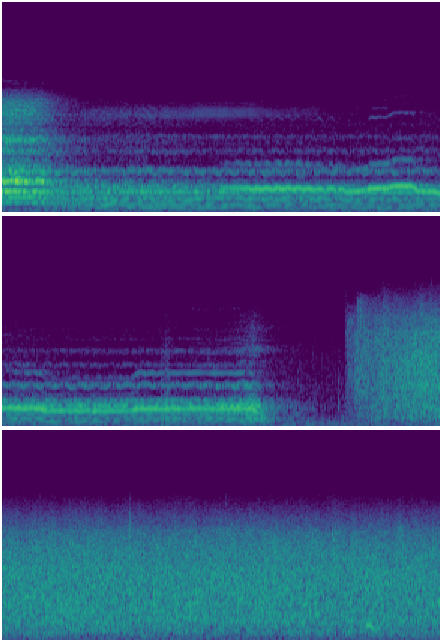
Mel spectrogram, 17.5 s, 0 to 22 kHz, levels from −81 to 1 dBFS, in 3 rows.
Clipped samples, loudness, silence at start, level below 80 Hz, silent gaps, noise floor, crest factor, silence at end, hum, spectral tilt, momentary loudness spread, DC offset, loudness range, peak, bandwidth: under 0.1%; -30 LUFS; 0 s; -60 dBFS; none; -56 dBFS; 24 dB; 0 s; none; -6.5 dB/octave; 7 LU; under 0.1%; 4 LU; -6 dBFS; 18.5 kHz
